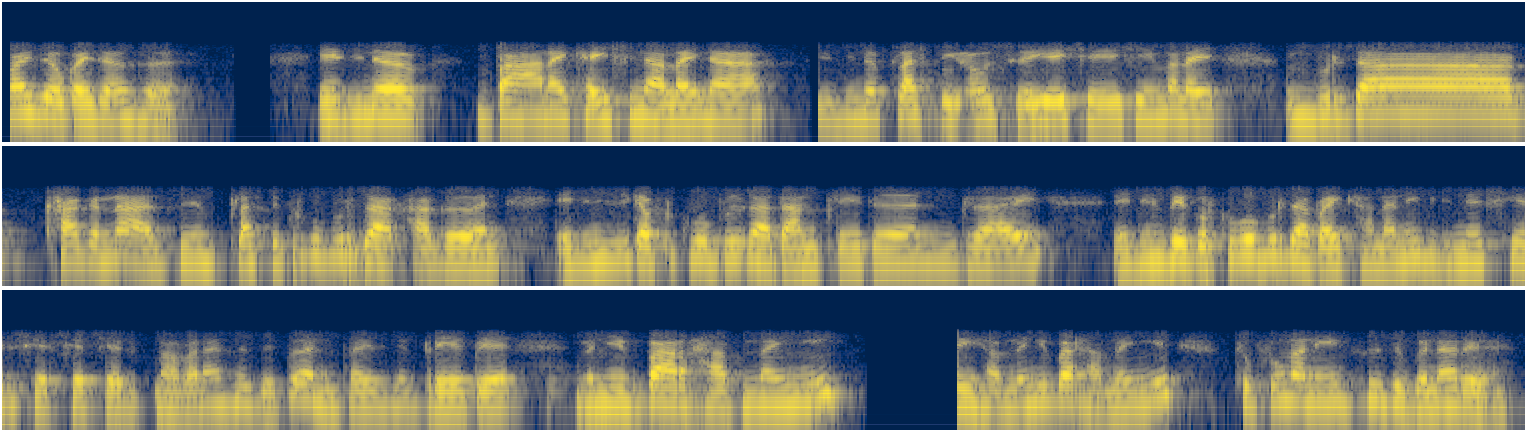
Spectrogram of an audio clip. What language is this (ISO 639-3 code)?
brx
